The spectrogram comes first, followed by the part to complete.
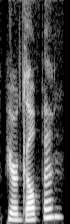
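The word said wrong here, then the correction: Peri Gilpin: Perry Gilpin. – Perry Gilpin, excuse me. Oh, I'm thinking of somebody else. – Spelled P-E-R-I.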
